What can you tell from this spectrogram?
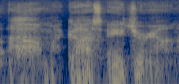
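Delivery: breathless whisper of disbelief; whispered exasperation. Real, not acted. Host muttering about the castmate's exaggeration, whispered exasperation. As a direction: whisper it under your breath. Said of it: "unvoiced aside".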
